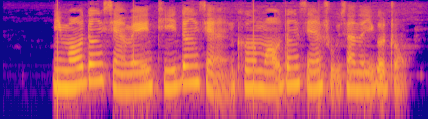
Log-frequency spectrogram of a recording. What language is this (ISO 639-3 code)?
zho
